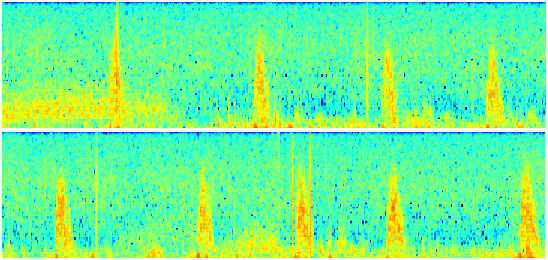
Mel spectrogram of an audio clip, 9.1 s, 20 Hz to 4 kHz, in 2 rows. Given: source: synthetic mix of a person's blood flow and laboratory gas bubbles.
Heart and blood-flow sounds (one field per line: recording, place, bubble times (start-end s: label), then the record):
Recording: Doppler ultrasound of blood flow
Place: subclavian vein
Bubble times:
no bubbles
From the record:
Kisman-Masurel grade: 000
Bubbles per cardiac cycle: 0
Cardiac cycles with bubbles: 0%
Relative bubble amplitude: no bubbles discernible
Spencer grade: 0 (complete lack of bubble signals)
